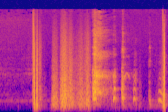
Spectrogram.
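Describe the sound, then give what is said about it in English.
A loud burst of coughing from a throat tickle after speaking: a sharp opening cough followed by a rough, rattling fit of several hacking coughs, ending with one last hard cough. “Oh, I'm so sorry. That's my coughing again.”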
